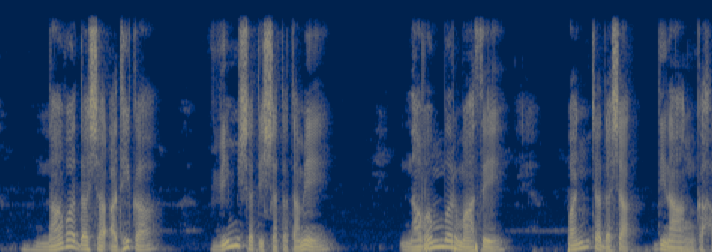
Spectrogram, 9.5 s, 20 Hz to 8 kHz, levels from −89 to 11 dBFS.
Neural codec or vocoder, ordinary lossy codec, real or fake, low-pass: none; none; real; 7.2 kHz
